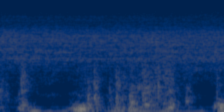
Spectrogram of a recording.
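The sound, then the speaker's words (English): A radiator steam valve hisses steadily throughout as the radiator's handle has been twisted to turn it off, a soft, continuous airy rush with faint low knocks and rumbles underneath, no one speaking. “Yeah, I mean, it takes a while for the steam valve to stop doing its thing”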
